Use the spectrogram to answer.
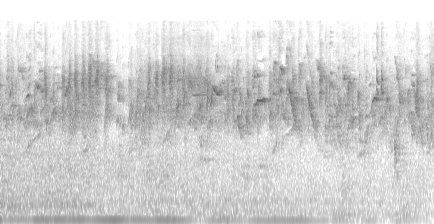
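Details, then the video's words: Several European goldfinches singing together in an aviary in winter at minus four degrees; a dense, continuous chorus of high twittering, tinkling notes and chirps overlapping throughout, with no pauses. "Goldfinches Winter song"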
